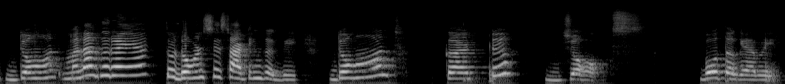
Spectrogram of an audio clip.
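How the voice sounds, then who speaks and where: A woman teaching English in a classroom-style lesson, explaining patiently and repeating each English phrase slowly. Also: high voice.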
